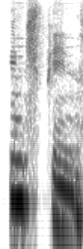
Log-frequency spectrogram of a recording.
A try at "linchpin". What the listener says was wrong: Yes, linchpin. no, don't say pin. It's not a long E. It's a linchpin, yes.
